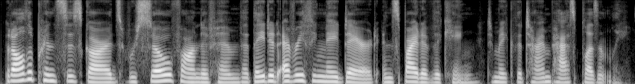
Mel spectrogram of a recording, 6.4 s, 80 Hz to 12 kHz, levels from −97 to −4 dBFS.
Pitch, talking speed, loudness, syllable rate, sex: 180 Hz, 255 wpm, -20 LUFS, 5.8 syllables/s, female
